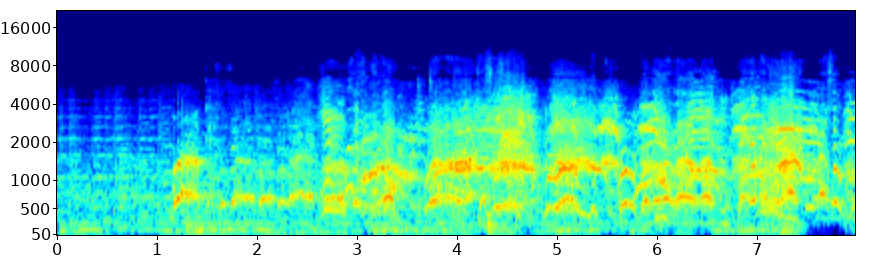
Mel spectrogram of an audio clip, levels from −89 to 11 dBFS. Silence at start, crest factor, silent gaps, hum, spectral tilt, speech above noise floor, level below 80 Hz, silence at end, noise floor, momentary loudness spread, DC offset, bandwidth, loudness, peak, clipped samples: 0 s; 14 dB; none; none; -4.5 dB/octave; 20 dB; -54 dBFS; 0 s; -37 dBFS; 12 LU; under 0.1%; 9.6 kHz; -17 LUFS; -4 dBFS; under 0.1%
